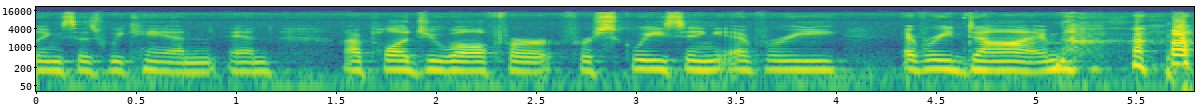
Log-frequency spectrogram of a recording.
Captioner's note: laughs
